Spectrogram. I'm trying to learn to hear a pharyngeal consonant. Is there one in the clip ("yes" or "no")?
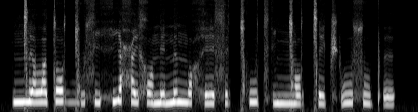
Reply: yes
